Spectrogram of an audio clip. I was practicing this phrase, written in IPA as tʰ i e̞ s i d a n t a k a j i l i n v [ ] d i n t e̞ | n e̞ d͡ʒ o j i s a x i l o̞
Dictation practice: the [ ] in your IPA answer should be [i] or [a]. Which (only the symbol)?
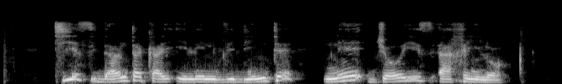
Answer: i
